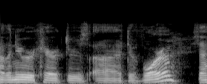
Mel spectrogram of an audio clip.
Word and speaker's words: D'Vorah: we got one of the newer characters uh d'vorah is that how you pronounce that yep y I did watch her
